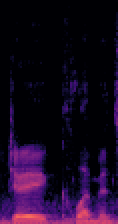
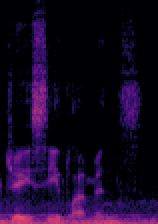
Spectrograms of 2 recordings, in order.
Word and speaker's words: Jay Clemens: You know, for the longest time I've been calling him JC Lemons and then like one day I just clicked. I'm like, "Oh, shoot." Been saying it wrong for a long time.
